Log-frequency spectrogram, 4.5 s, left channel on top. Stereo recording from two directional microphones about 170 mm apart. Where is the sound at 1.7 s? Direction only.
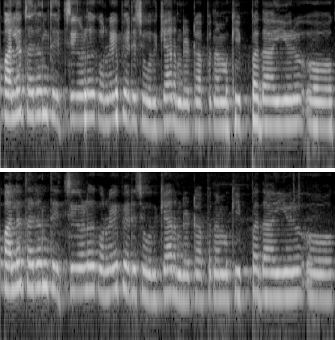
50° left (ahead or behind).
